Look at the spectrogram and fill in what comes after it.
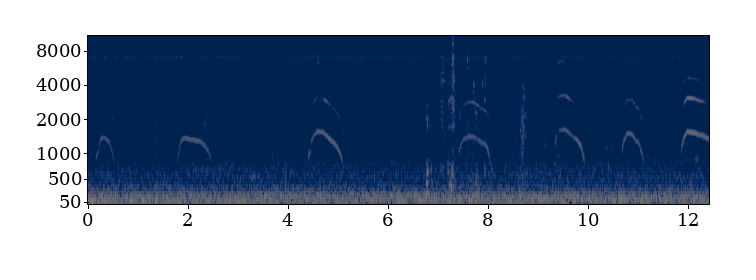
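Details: A mother cat and her kitten playing together at night; a steady run of about nine short, arched meows, each rising then falling, repeated every one to two seconds over a constant low hum and a faint high whine.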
